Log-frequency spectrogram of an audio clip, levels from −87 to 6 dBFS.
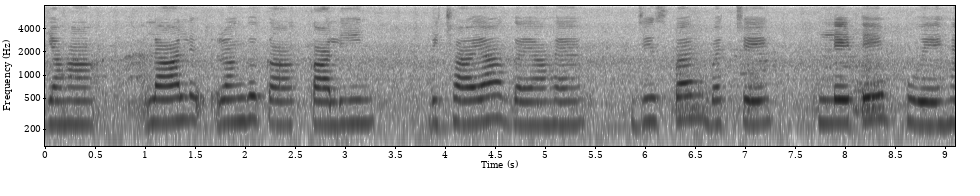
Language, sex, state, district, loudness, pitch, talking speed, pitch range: Hindi, female, Haryana, Jhajjar, -17 LUFS, 235 Hz, 90 wpm, 230-250 Hz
